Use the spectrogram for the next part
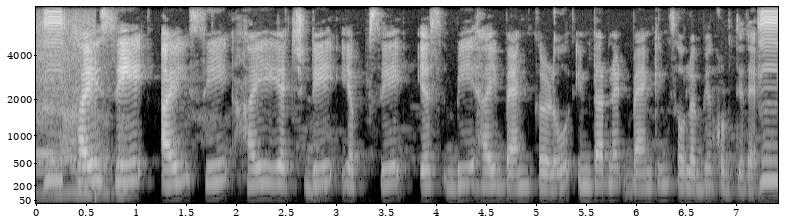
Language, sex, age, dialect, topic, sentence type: Kannada, male, 31-35, Mysore Kannada, banking, statement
